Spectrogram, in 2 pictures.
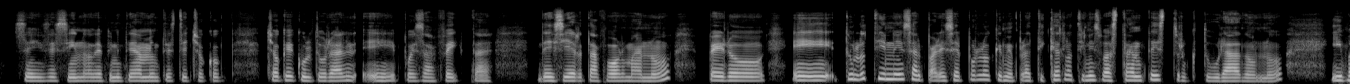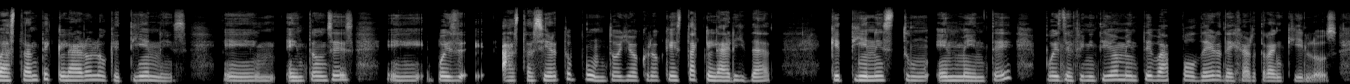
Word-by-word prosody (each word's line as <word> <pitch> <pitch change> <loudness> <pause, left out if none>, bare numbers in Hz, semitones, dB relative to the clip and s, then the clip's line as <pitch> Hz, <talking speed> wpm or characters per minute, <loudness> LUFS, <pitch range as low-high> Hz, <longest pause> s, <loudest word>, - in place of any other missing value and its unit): Sí, 170 -2 -2
sí, 170 +1 -6
si, 165 -1 +1
no, 165 +1 -2
definitivamente 170 0 -1
este 170 0 -5
choco 165 +1 -4 0.5
choque 190 +1 0
cultural, 170 +1 -1
eh, 170 0 -3
pues 170 0 -3
afecta 160 - -4 0.4
de 175 0 +1
cierta 170 0 +3
forma, 165 0 0
¿no?, 160 +9 -1 0.4
pero, 180 -1 +3 0.3
eh, 190 0 +4
tú 240 - -1
lo 255 +5 0
tienes, 240 -2 +2
al 220 -3 +1
parecer, 185 0 0
por 215 +3 -6
lo 220 0 -1
que 200 - -4
me 180 -3 -2
platicas, 180 +5 -3
lo 220 - -2
tienes 200 0 -2
bastante 185 +2 +1
estructurado, 160 -6 0
¿no?, 145 +9 -5 0.5
y 190 - +1
bastante 195 +4 +4
claro 190 -1 +2
lo 205 -2 0
que 185 -4 -5
tienes. 185 -3 -1 0.4
En 175 -1 -2
entonces, 190 +4 +1 0.3
eh, 185 0 -3
pues, 190 - +2 0.4
hasta 180 +1 +4
cierto 195 +6 +7
punto, 195 -4 -1
yo 190 -1 -1
creo 190 0 -4
que 195 - 0
esta 210 +3 +2
claridad 180 -2 +1 0.6
que 205 - +4
tienes 195 -1 +5
tú 185 -2 -3
en 180 +1 +2
mente, 185 - -1 0.3
pues, 195 -1 +1
definitivamente 200 +2 0
va 190 -1 +2
a - - -3
poder 195 +1 0
dejar 175 -1 -2
tranquilos 165 -1 -1
185 Hz, 140 wpm, -23 LUFS, 170-195 Hz, 0.6 s, cierto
